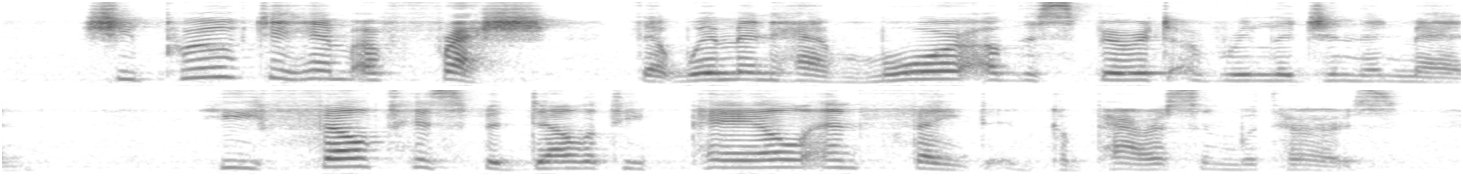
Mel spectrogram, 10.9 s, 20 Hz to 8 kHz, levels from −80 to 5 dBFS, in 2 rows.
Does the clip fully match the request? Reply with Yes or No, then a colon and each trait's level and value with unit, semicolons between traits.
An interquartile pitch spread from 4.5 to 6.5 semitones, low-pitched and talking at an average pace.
No: average, 4.9 semitones; high, 245 Hz; average, 150 wpm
